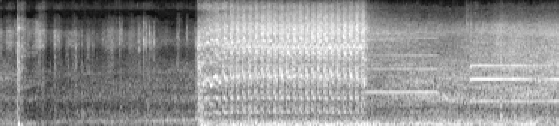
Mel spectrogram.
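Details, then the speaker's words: Ford Powerstroke diesel pickup broken down roadside with over a quarter tank of fuel: the starter churns steadily for about two seconds and the engine never fires, leaving only dash chimes. Crank-no-start; owner suspects no fuel, and the wait-to-start light did not come on. "you heard her she said no fuel"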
